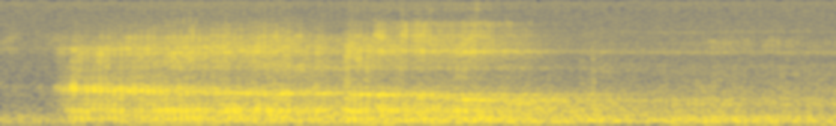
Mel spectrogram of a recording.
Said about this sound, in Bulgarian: Познайте кой хъркал така под борчето. Едно мече, разбира се.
